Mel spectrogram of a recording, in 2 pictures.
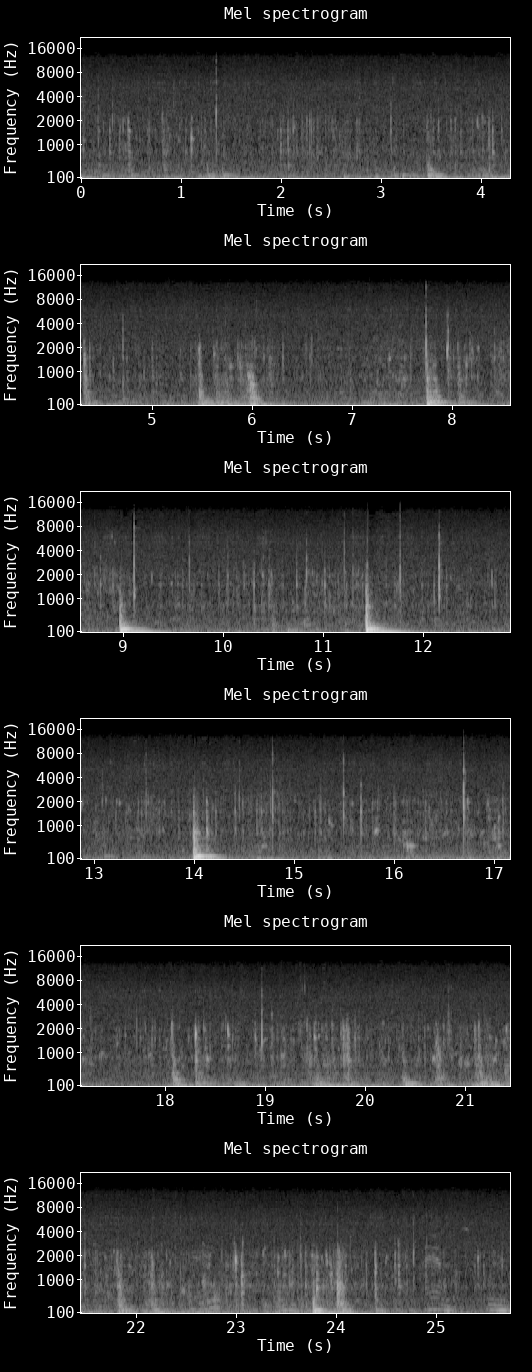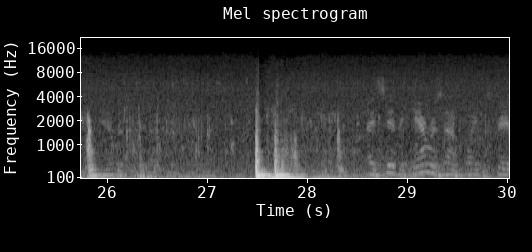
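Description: A kayak being paddled with a two-bladed paddle, with a steady low rumble and a series of sharp, hollow knocks on the plastic hull a couple of seconds apart. The knocks are loudest around the middle and near the end.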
